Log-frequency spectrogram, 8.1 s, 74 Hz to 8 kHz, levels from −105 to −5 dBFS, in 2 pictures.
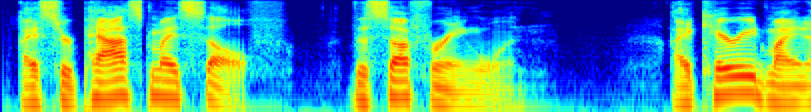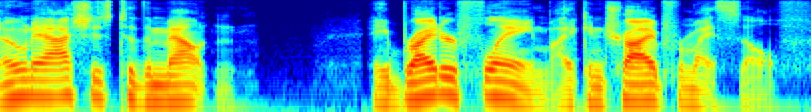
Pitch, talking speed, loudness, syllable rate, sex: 105 Hz, 155 wpm, -22 LUFS, 5.7 syllables/s, male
